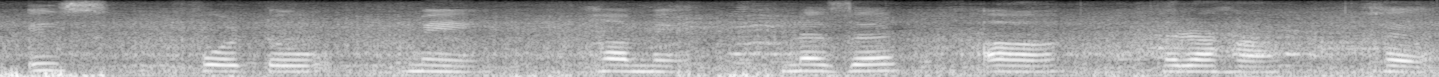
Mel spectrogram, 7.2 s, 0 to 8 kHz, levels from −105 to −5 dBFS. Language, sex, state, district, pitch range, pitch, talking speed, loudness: Hindi, female, Chandigarh, Chandigarh, 225-240 Hz, 230 Hz, 65 wpm, -16 LUFS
